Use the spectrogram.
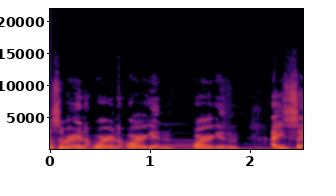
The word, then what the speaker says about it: Oregon: to say Oregon and I used to be be made fun of for saying Oregon cuz I thought that was Oregon for my whole life because you know that's that's how it's that's how it's spelled but it's Oregon it's so good that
